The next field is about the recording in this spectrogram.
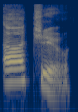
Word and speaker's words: Pikachu: Pronounced Pikachu.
